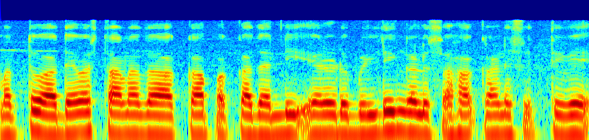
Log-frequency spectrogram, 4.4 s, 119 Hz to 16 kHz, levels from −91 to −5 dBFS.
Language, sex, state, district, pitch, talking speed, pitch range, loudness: Kannada, male, Karnataka, Bangalore, 145 Hz, 135 wpm, 140-150 Hz, -14 LUFS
